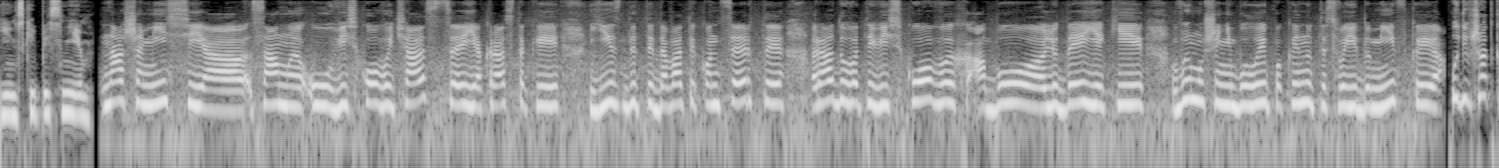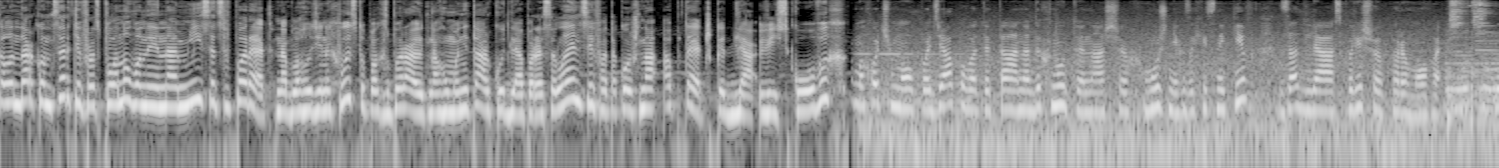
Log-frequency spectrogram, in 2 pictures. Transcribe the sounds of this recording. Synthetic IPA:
inʲsʲkʲipʲisʲnʲinɑʃɐmʲisʲːijɐsɑmɛʔuʋʲijsʲkɔʋɪjt͡ʃɑst̪sɛjɐkɾɑst̪ɐkɪ | jizd̪ɪt̪ɪd̪ɐʋɑt̪ɪkɔnt̪sɛrt̪ɪɾɑd̪ʊʋɐt̪ɪʋʲijsʲkɔʋɪxɐbɔlʲʊd̪ɛjːɐkʲi | ʋɪmʊʃenʲibʊlˠɪpɔkɪnʊt̪ɪsʋɔjid̪ɔmʲiwkɪudʲiwt͡ʃɑt̪kɐlˠend̪ɑrkɔnt̪sɛrtʲiwrɔsplˠɐnɔʋɐnɪjnɐmʲisʲɐt͡sʲwpeɾɛd̪nɐblˠɐɦɔdʲijnɪxʋɪst̪ʊpɐɣzbɪɾɑjʊtʲnɐɦʊmɐnʲit̪ɑrkʊd̪lʲɐpeɾeselˠɛnʲt͡sʲiwɐt̪ɐkɔʐnɐʔɐpt̪ɛt͡ʃkɪd̪lʲɐʋʲijsʲkɔʋɪxmɪxɔt͡ʃemɔpɔdʲakʊʋɐt̪ɪt̪ɐnɐd̪ɪxnut̪ɪnɑʃɪxmuʒnʲixzɐxʲisnɪkʲiw | zɐd̪lʲɐskɔɾʲiʃɔjɔpeɾemɔɦɪ

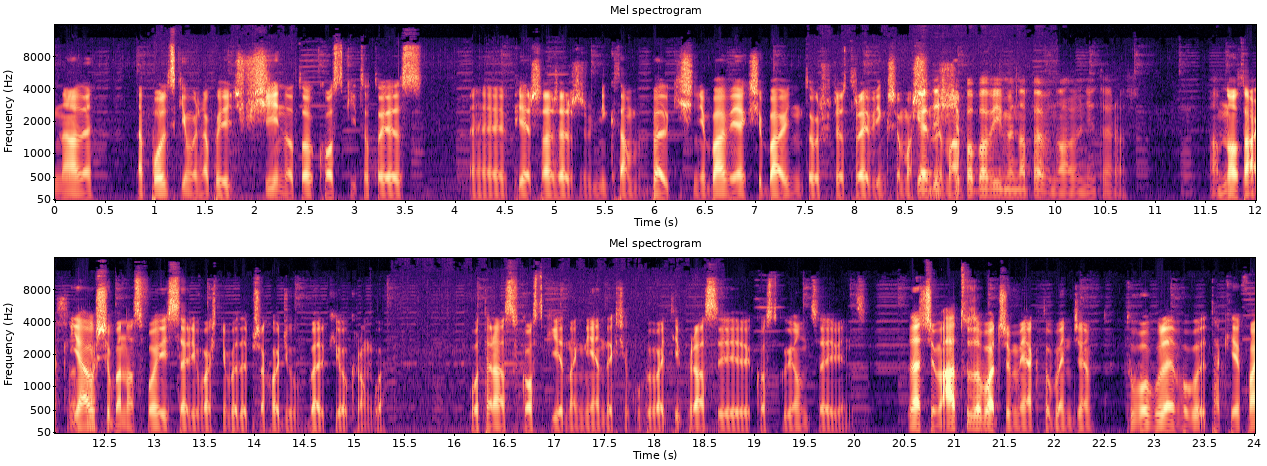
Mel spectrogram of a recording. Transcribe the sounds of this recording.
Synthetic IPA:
naalɛ | napɔlskʲimɔʐnapɔvʲjed͡ʑet͡ɕfɕinɔt̪ɔkʰɔst̪̚kʲit̪ɔt̪ɔjɛst̪ | pʲjɛɾfʂaʐɛt͡ʂɲik̚t̪ːamvbɛlkʲiɕɛɲɛbavʲjajakɕɛbavʲinɔt̪ɔjuʂxɔt͡ɕaʂt̪ɾɔxɛvʲjɛŋkʂɛmaʂɛdnɪɘmaɛpɔbavʲimɘnapɛvnɔalɛɲɛt̪ɛɾa̰s | anɔt̪a̰kjajuʂxɘbanasfɔjejsɛɾʲjivwaɕɲɛbɛnd̪ɛpʂɛxɔd͡ʑiwvbɛlkʲiɔkɾɔ̰ŋɡwɛ̰ | b̥ɔt̪ɛɾasfkɔst̪̚kʲijɛd̪nakɲɛbɛnd̪ɛxt͡ɕawkupɘvat͡ɕt̪ɛjpɾʔasɘkɔst̪̚kujɔnt̪sɛjvʲɛ̰nt̪s | zat͡ʂɘmʔa̰t̪uzɔbat͡ʂɘmɘjakt̪ɔbɛɲd͡ʑɛ | t̪uvɔɡulɛvɔɡ̰t̪akʲɛfa

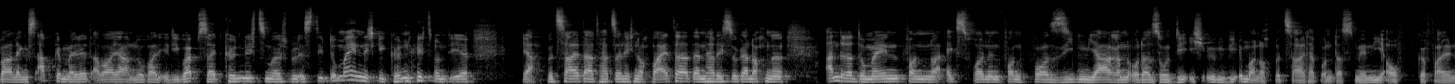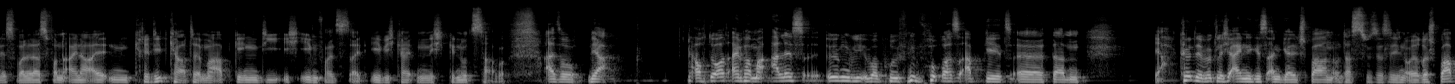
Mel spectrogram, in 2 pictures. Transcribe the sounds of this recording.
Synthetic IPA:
vaːɐlɛŋstʔa̰p̚ɡ̥əmɛldətʔa̰ːbɐjaːnuːɐvaɪliːɐdiːwɛpz̥aɪtkʰʏndɪçt̚t͡sʊmbaɪʃpiːlɪst̚d̥iːdomɛɪnːɪçt̚ɡ̥əkʰʏndɪçtʊntʔiːɐ | jaːb̥ət͡saːlt̚d̥aːtʰaːtz̥ɛçlɪçnɔχv̥aɪtɐdanhatəɪç̬z̥oɡaːɐnɔχnəʔandəʁ̞ədomɛɪnfɔnːɐ̰ʔɛksfʁ̥ɔʏndɪnfɔnfoːɐziːbm̩jaːʁənʔo̰ːɾɐzoːdiːʔɪçʔɪ̰ɐɡŋ̩tv̥iːʔɪmɐnɔχb̥ət͡sa̰ːlthaːbəʊnt̚d̥asmiːɐniːʔa̰ʊfɡ̥əfa̰lənɪstv̥aɪldasfɔnʔa̰ɪnɐ̰ʔa̰ltn̩kʁ̥ediːtkʰaɐtʰəɪmɐʔa̰pɡ̥ɪŋdiːʔɪ̰çʔḛːbm̩falsz̥a̰ɪtʔeːvɪçkʰaɪtn̩nɪçtɡ̥ənʊt͡stha̰ːbə̰ʔalzojaː | ʔaʊxd̥ɔɐtʔaɪnfaχmaːlʔaləsʔɪɐɡŋ̩tv̥iːʔyːbɐpʁ̥yːfn̩voːvasʔa̰p̚ɡ̥eːtʔɛːd̥an | ja̰ːkʰœntiːɐvɪɐklɪçʔa̰ɪnɪɡəsa̰nɡɛltʃpaːʁənʊ̰nt̚d̥ast͡suːzɛt͡slɪçɪnʔɔ̰ʏʁ̞əʃpaɐ

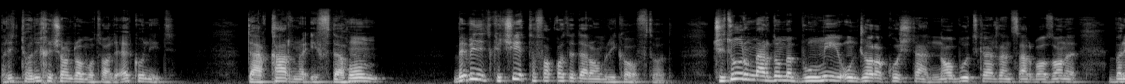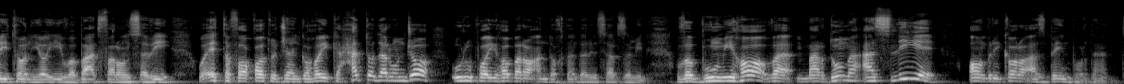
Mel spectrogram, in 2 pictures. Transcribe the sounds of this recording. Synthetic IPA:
b̥æɾid̪t̪ʰːɒːɾiχeʃɔnɾɔmot̪ʰɒːleʔekonid̪ | d̪̥æɾqaɾnʔifd̪æɦom | bebiːniːd̪kʰet͡ʃʰiet̪ːɪfɒːqɔːt̪ʰed̪æɾɒmɾikʰɔoft̪ʰɔ̰d̪ | t͡ʃʰit̪ʰoɾmæɾd̪omebumiund͡ʒɒːɾɔkʰoʃt̪ænd̪nɒːbuːd̪kʰæɾd̪ænd̪sæɾbɔzɔːnebɾit̪ʰɔnijɔjivæbad̪fæɾɔnsævi | væ̰et̪ːɪfɔqɔːt̪ud͡ʒæŋɡɦɔːikihat̪ːɔd̪æɾund͡ʒɔ | uɾupʰɔːiɦɔːbæɾɔʔa̰nd̪ɔχt̪and̪æɾinsæɾzaminvæbumiɦɔvæmæɾd̪umɪʔaslie | ɒmɾikʰɔɾɔ̰ʔazbejnboɾd̪æ̰nd̪̥

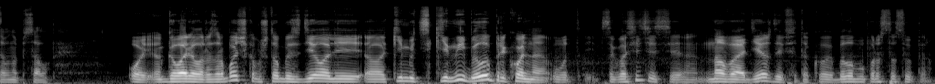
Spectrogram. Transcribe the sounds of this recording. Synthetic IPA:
d̪ɐvnopʲɪ̥sɑlˠ | o̞jə̰ɡəvɐɾʲilˠrəzrɐbo̞t͡ɕːɪ̥kəmʂt̪o̞bɨzʲdʲe̞lˠəlʲɪəkkʲibutʲsʲkʲɪnɨbɨlˠəbɨpɾʲɪko̞lʲnəvo̞t̪səɡlˠɐsʲitʲɪsʲnovɨjɐdʲe̞ʐd̪ɨɪfʲsʲɵt̪ɐko̞jəbɨlˠəbɨpɾo̞st̪əsupʲɪr

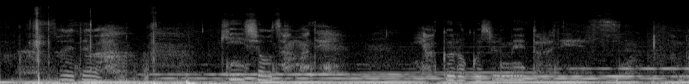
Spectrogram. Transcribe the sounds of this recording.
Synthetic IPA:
so̞ɾe̞d̪e̞βa | kʲĩɰ̃ɕo̞ːzãmad̪e̞ | ɲiçakɯ̟ɾo̞kɯ̟ʑɨːme̞ːt̪o̞ɾɯ̟d̪e̞sɨ̥

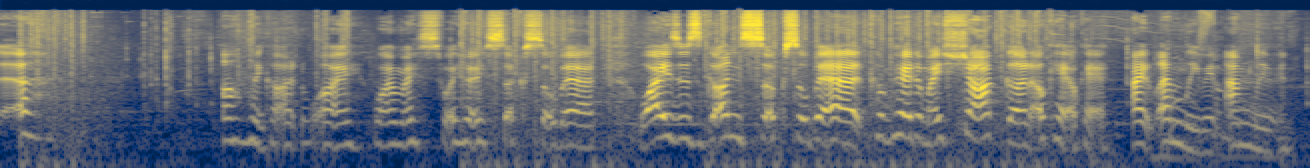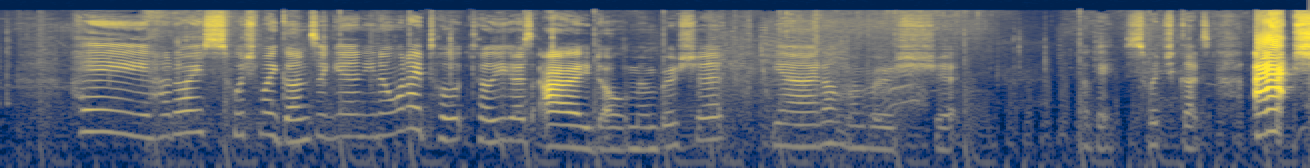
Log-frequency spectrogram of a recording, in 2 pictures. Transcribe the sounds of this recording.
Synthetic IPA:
ʌ | oʊmaɪɡɑ̰d̥̚wa̰ɪwaɪə̃maɪswaɪɾɨaɪsʌksoʊbæd̥̚waɪɨzðɪs̬ɡ̥ʌ̃nsʌksoʊbæd̥̚kʰə̃mpʰɛɹd̚tɨmaɪʃɑk̚ɡ̥ʌ̃no̰ʊkʰeɪoʊkʰeɪʔaɪʔã̰ɪ̃mlivɪ̃ŋʔã̰ɪ̃mlivɪ̰̃ŋ | heɪɦaʊɾəaɪswɪt͡ʃmaɪɡʌ̃nzɨɡɛ̃njɨnoʊwə̃ñaɪtʰotʰɛlˠjɨɡaɪza̰ɪdõʊ̃nʔɹɨmɛ̃mbə˞ʃɪt̚jæaɪɾõʊ̃n̚ʔɹɨmɛ̃mbə˞ɨʃɪ̰t̚ | ʔoʊkʰeɪswɪt͡ʃɡ̥ʌ̰̃nz̥ | æʃ

